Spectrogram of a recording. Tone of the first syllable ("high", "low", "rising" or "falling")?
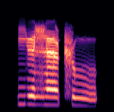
low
